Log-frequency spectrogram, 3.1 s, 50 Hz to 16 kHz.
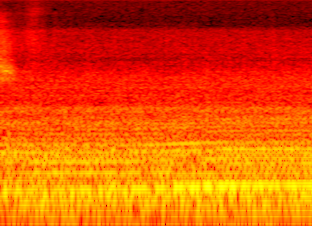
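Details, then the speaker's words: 2011 Nissan Altima auction car with CVT on a test drive: steady low drone at raised revs with no shift drop, as if stuck in first gear; transmission won't shift through the gears, CVT believed bad. "Alright, so unfortunately the car won't shift out through the gears. It's like it's stuck in first gear, and you can hear when I rev it up."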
